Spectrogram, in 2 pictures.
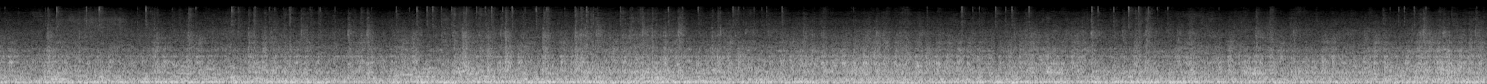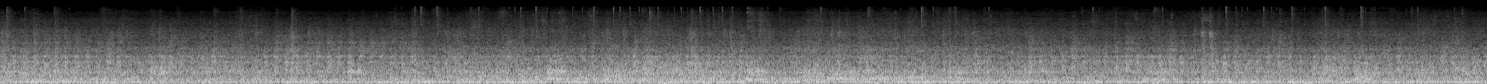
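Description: Tobu Railway electric commuter train running at speed, heard from inside the leading car: a steady low hum under continuous rolling noise of the wheels on the rails, with light clicks over rail joints.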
